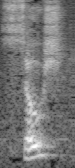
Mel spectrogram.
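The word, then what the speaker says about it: Socs: And so it looks like sock, but it's actually short for social. Sometimes they're going to spell it S-O-S-H for Soch, which are like the rich kids.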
